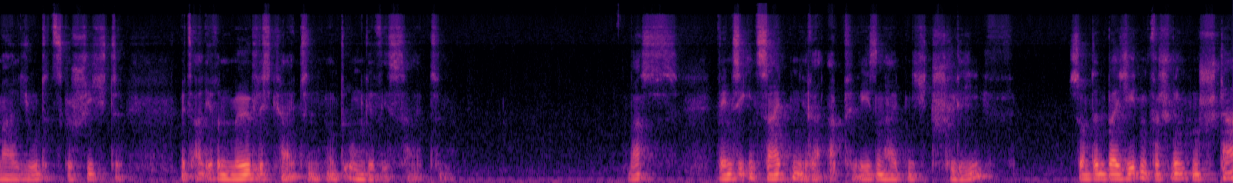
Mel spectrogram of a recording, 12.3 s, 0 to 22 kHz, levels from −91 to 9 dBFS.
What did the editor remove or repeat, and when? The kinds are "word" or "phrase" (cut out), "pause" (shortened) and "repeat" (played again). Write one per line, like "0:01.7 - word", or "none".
0:07.6 - word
